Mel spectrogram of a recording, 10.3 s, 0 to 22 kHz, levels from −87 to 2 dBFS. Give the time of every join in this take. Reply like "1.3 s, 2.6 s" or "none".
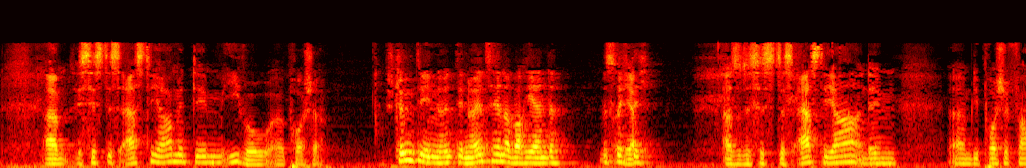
none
